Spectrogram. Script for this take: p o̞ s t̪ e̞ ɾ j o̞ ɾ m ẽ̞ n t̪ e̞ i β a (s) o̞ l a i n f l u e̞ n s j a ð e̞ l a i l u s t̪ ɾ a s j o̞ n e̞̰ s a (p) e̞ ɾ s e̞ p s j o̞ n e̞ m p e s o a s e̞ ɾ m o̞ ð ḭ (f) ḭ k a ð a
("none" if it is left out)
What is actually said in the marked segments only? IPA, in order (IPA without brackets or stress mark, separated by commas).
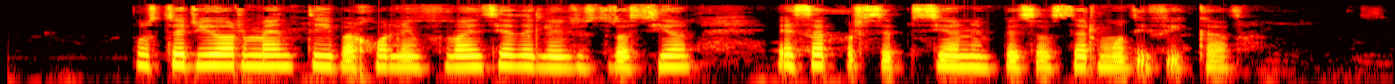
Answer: x, p, f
